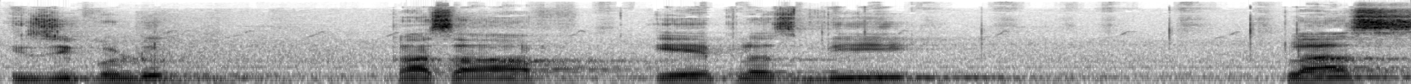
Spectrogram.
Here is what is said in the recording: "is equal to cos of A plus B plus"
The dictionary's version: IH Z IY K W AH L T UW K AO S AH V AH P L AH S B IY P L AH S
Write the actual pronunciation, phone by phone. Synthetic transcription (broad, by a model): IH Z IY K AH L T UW K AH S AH P AH P L AH S B IY P L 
